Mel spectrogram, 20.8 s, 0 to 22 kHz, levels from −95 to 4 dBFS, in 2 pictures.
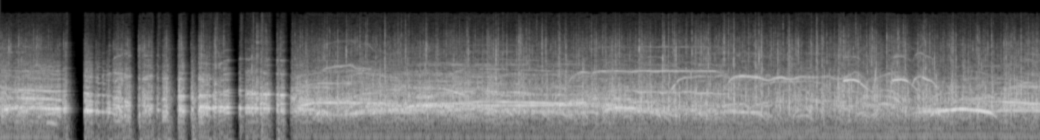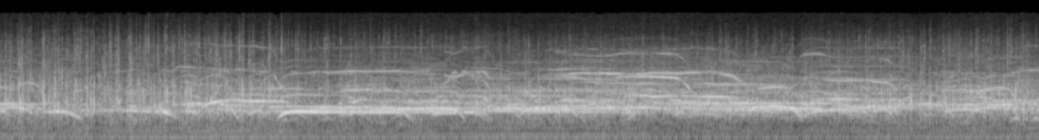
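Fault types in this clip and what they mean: Repeated packet loss (robotic sound): from 0.59 to 2.91 s the stream keeps dropping chunks, with a couple of dozen holes, the longest 174 ms. Each gets papered over by stretching the last bit of sound, so nearly half that stretch is patched filler and comes out choppy and robotic.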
